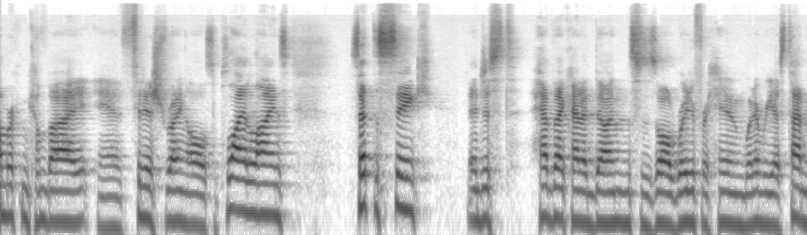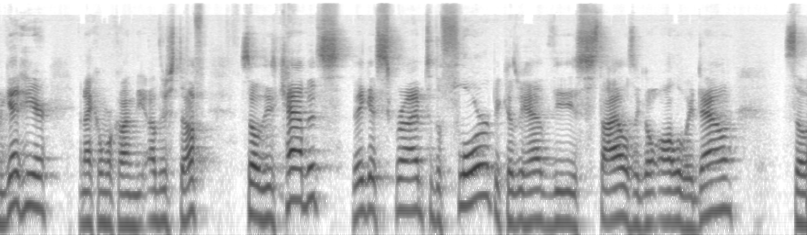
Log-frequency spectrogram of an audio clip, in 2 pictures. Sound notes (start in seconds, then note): none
